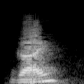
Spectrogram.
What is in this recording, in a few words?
hindi cow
